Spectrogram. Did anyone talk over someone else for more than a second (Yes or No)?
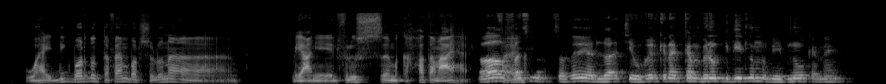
No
